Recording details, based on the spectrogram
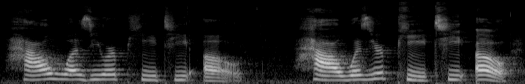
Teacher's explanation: so we're stressing the question word how and the key word which is pto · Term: phrase level stress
